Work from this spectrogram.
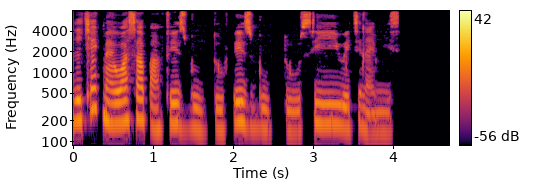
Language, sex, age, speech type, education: Nigerian Pidgin, female, 30-45, spontaneous, tertiary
